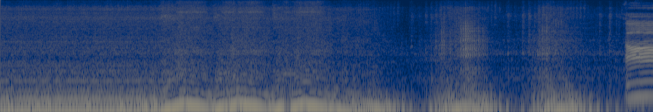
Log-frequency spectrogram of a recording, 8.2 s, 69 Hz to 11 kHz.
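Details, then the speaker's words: K24-swapped Honda EG on K Pro, first start-up, cold and with no idle air control valve fitted: revs surge and sag every second or so as the engine hunts for idle and cannot hold steady. "was trying to hold up on its own, but this car is cold and it doesn't have an idle air control valve."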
